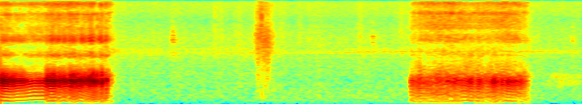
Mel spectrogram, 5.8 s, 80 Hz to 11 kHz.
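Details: 9-month-old puppy snoring in sleep, owner notes her tonsils are very large: loud, rough, vibrating snores on each inhalation separated by quiet exhalations.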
